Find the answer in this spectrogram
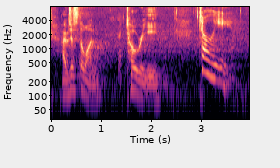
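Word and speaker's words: torii: Tori Are there any alternate pronunciations? I have just the one tori.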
